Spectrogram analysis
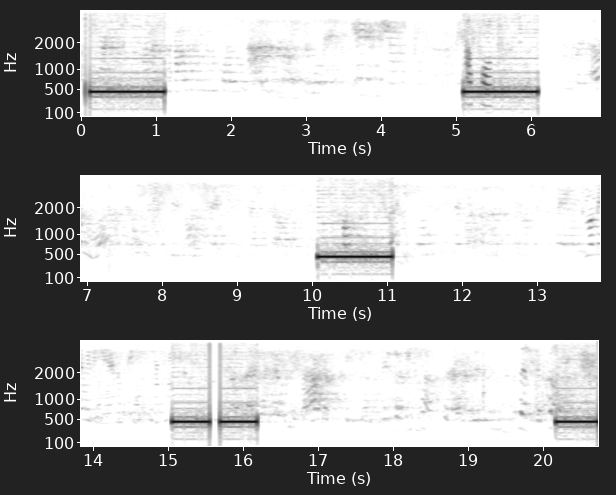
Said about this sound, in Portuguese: Ligando pro cliente aqui.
